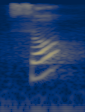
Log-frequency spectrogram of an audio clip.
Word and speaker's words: asociáis: Por ejemplo, el diptongo I, A, I. Estas tres vocales, cuando os las encontréis así, las pronunciaremos en el mismo golpe de voz. Y un ejemplo sería asociáis. Si os fijáis, si separamos esta palabra en sílabas, diríamos asociáis. O sea, todo esto, el triptongo entero, y con la consonante esta primera y la última, sería una sola sílaba.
